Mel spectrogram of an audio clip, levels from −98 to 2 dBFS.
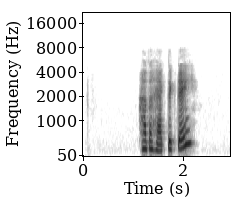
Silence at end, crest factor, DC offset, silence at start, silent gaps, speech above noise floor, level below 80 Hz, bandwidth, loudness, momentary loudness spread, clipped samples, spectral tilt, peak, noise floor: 0.8 s; 18 dB; under 0.1%; 1.15 s; none; 67 dB; -66 dBFS; 5.6 kHz; -19 LUFS; 9 LU; under 0.1%; -4 dB/octave; -4 dBFS; -85 dBFS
